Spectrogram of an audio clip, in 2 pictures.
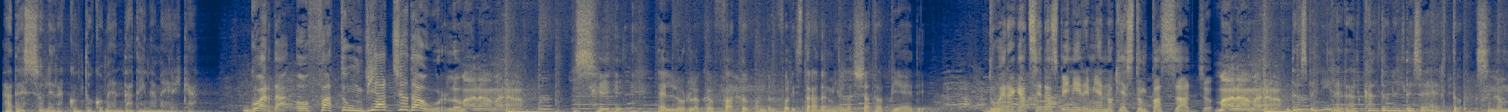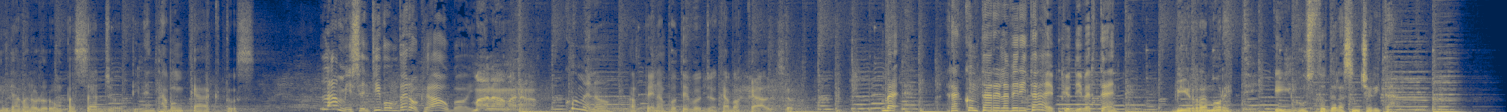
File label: radio; moretti coast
